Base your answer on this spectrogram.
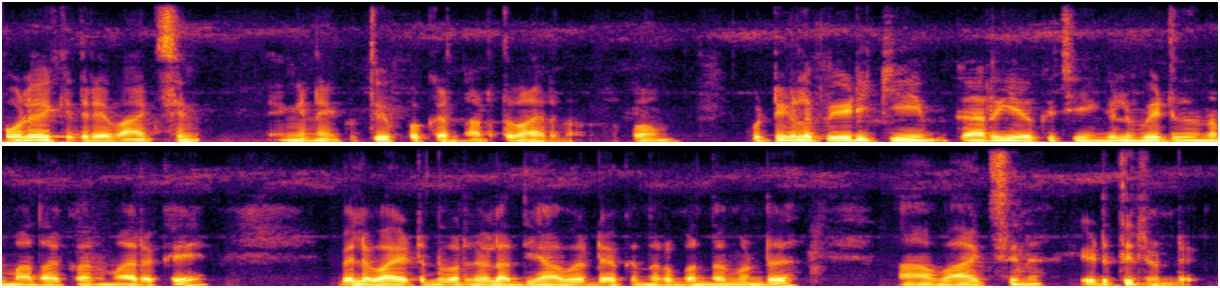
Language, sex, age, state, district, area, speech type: Malayalam, male, 45-60, Kerala, Idukki, rural, spontaneous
